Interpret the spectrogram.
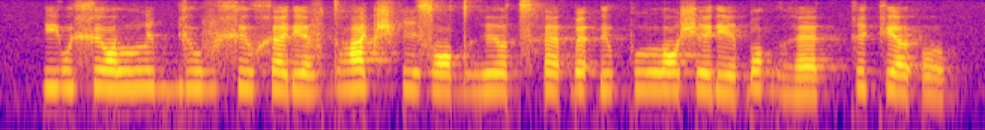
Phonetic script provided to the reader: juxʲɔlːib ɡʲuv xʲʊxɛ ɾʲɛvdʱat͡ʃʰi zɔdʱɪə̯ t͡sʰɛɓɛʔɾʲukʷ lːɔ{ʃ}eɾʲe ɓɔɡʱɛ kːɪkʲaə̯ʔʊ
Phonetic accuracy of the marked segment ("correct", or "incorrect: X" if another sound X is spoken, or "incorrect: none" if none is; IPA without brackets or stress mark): correct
